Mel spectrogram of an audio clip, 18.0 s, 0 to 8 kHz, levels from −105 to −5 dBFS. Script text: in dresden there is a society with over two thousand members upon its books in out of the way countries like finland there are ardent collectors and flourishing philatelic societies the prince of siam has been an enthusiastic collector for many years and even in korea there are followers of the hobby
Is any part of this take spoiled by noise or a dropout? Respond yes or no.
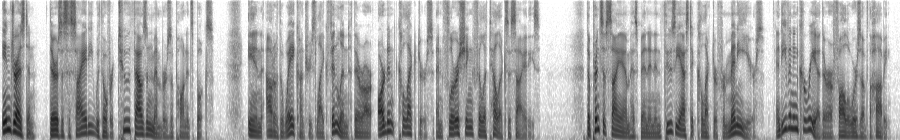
no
